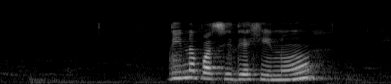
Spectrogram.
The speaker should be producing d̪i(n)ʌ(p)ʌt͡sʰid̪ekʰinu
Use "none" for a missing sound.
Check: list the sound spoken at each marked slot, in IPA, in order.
n, p

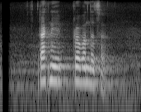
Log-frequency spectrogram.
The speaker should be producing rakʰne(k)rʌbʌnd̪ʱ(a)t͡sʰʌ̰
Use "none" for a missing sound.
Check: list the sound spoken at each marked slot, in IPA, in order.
p, ʌ

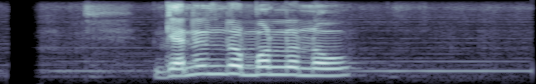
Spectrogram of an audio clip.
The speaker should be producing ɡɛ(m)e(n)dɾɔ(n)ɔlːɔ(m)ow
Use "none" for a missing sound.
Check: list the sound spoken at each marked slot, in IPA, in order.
n, n, m, n

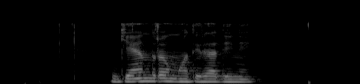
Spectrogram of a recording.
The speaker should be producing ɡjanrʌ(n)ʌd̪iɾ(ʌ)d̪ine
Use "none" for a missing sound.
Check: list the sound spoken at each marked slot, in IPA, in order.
m, a

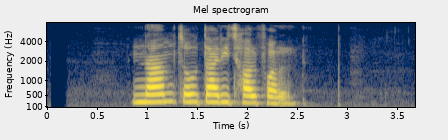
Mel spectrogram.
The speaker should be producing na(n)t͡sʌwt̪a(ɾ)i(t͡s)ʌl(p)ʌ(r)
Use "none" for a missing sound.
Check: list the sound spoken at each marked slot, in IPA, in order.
m, ɾ, t͡sʰ, pʰ, l

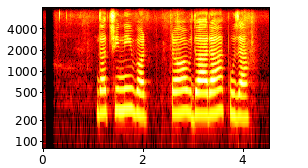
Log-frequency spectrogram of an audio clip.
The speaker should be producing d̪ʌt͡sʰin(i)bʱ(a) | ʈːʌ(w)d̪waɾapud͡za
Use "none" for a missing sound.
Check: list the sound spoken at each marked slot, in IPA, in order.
i, ʌ, none

